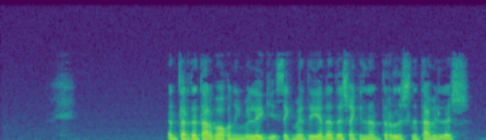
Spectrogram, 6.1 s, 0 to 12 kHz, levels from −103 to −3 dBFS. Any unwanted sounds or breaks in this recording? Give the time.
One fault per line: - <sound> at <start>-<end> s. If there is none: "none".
none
